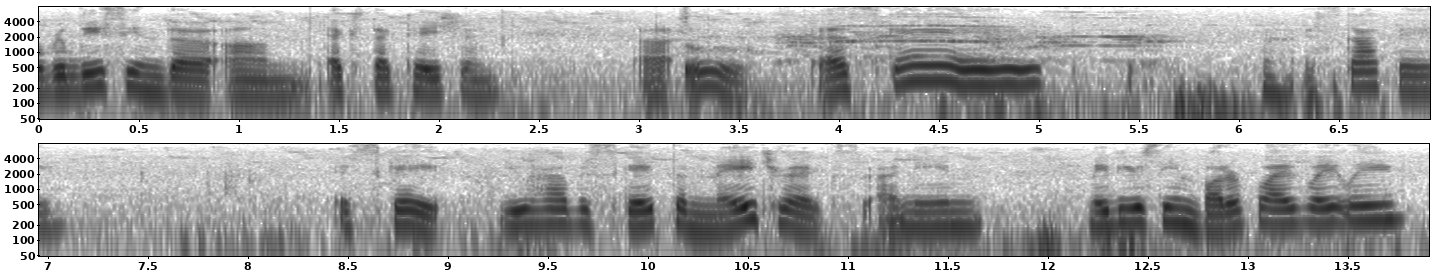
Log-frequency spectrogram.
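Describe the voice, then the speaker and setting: A woman's voice: fairly low pitch, dark tone, slight background noise, rough recording. A woman giving a casual, heartfelt tarot card reading, rambling and emotional as she talks to viewers. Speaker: tarot reader.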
